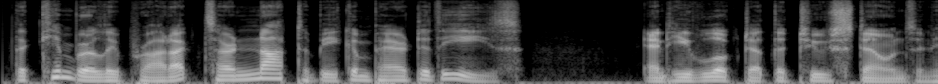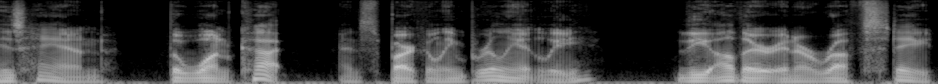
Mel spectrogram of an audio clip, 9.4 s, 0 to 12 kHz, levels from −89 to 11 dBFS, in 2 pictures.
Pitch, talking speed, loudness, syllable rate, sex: 95 Hz, 200 wpm, -21 LUFS, 6.0 syllables/s, male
